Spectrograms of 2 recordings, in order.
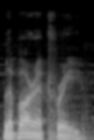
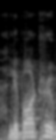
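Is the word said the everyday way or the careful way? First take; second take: careful; everyday. First: It is said the careful, precise way. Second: It is said the everyday, casual way. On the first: This is the correct English pronunciation. The speaker calls it right. "Correctly English में कैसे pronounce करेंगे?" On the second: This is how people usually say it. The speaker calls it wrong. "आमतौर पर तो लेबोरेटरी बोला जाता है"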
